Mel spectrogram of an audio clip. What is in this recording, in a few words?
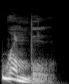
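"rumble", English, British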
